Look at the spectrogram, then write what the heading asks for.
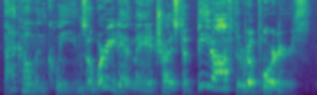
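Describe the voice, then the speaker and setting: A man's voice: a little high, wildly swooping pitch, unhurried, a bit bright. A man giving a theatrical, comedic narration as he reads a comic book aloud.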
